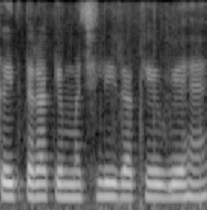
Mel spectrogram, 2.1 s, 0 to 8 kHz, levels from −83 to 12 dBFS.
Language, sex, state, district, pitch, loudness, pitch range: Hindi, female, Uttar Pradesh, Jyotiba Phule Nagar, 190 Hz, -14 LUFS, 185-195 Hz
